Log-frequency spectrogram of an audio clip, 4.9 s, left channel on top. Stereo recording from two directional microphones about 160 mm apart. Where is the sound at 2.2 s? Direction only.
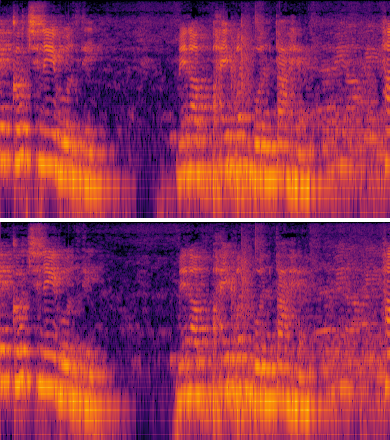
5° right (ahead or behind).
